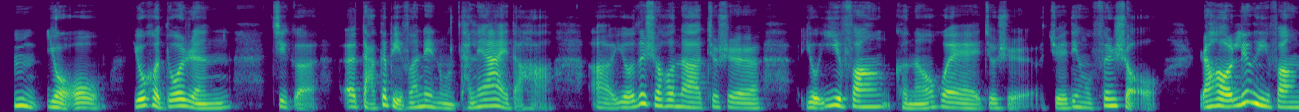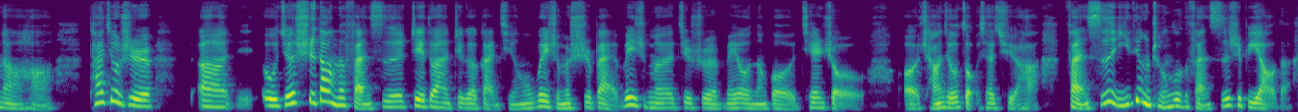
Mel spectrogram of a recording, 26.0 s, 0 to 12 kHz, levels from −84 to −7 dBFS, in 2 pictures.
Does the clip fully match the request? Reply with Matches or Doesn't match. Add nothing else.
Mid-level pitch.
Matches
